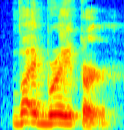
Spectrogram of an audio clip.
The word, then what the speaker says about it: vibrato: to uh talk about and currently see um mispronounce or misuse word na vibrator instead of vibrato this is segment there's this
